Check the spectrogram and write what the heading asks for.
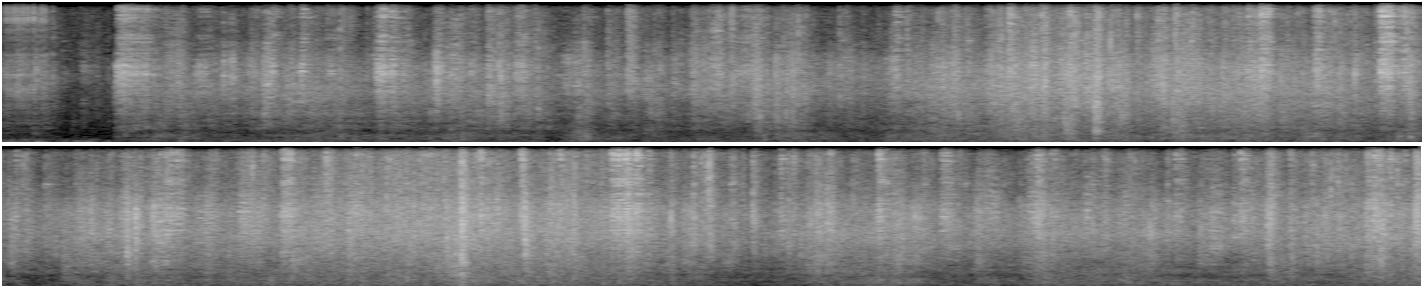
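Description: Storm wind buffeting a pop-up camper: the canvas and frame flap and rattle in a dense run of small clicks and crackles that grows louder about a third of the way in.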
